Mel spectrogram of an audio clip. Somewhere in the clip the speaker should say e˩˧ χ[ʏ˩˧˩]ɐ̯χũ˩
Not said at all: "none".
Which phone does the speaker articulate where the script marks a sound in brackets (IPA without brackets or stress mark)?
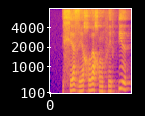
u˩˧˩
